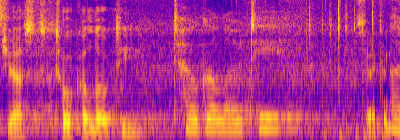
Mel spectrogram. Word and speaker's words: tocalote: Are there any alternate pronunciations? Just Tokoloti.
